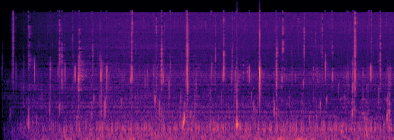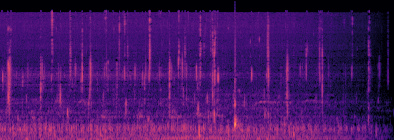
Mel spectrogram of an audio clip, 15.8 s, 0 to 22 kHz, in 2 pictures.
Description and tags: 20100501 183714 LakeAkan Bokke
Field recording of mud volcano called "Bokke" at Lake Akan, Kushiro, Hokkaido, Japan. Recorded by Sony PCM-D1.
